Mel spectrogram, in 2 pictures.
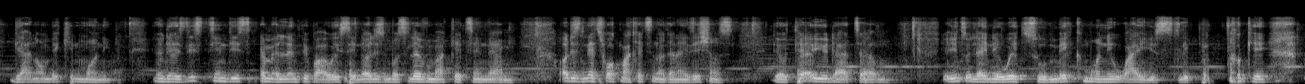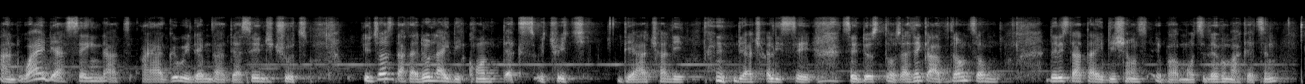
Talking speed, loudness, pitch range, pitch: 205 wpm, -20 LUFS, 120-145 Hz, 130 Hz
